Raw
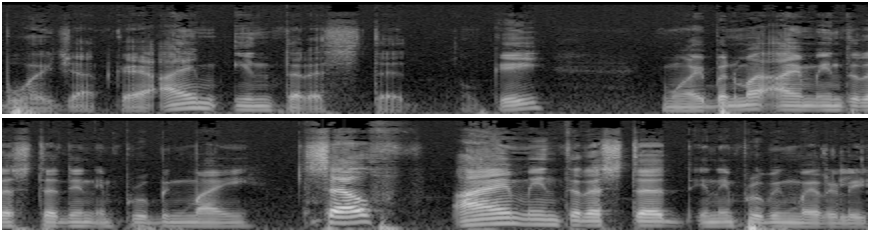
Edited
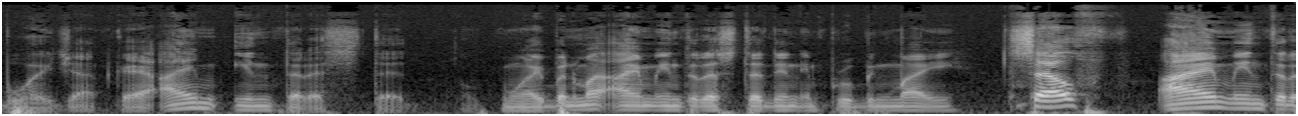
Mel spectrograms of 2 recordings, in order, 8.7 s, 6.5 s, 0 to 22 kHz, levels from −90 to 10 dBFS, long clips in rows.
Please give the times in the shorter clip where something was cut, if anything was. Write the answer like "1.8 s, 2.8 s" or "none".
2.4 s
